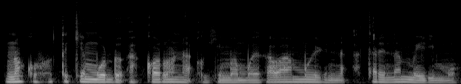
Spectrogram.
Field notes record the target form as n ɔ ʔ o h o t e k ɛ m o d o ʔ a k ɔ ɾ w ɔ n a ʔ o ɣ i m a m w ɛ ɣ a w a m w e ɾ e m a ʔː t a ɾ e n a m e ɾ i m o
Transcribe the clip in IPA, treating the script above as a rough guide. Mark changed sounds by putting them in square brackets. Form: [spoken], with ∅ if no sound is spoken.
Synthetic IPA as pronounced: n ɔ [k] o h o t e k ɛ m o d o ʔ a k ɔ ɾ w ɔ n a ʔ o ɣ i m a m w ɛ ɣ a w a m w e ɾ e [n] a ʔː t a ɾ e n a m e ɾ i m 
